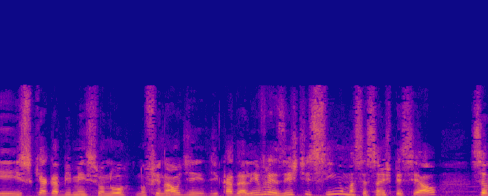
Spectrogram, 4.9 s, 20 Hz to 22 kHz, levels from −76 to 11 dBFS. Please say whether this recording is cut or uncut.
uncut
